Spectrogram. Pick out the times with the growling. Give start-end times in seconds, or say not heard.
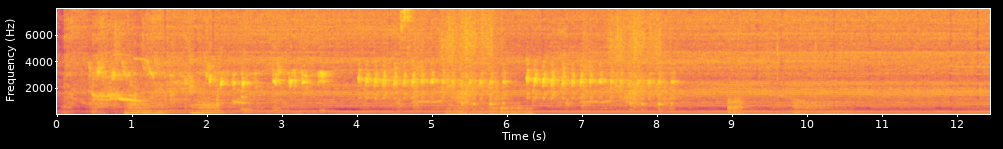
0.8-2.2, 4.5-6.3, 8.9-10.7.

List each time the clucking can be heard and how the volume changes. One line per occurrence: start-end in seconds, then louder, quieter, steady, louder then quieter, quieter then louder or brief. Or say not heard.
0.4-8.2 steady.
